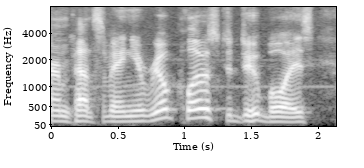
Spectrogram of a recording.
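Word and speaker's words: DuBois: D U B O I S. Right. How would you guys pronounce that?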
